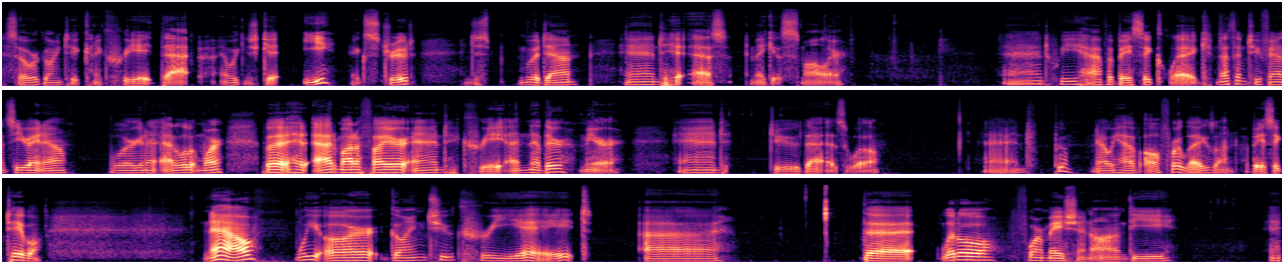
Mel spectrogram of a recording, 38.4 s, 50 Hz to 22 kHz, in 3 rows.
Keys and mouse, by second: 0.9-2.7 drag, 1.8 e, 5.3-7.1 middle drag, 6.3 s, 7.3-8.7 middle drag, 10.0 z, 12.4 Tab, 15.7-17.4 drag, 20.0-22.0 drag, 22.4-26.3 middle drag, 26.0 KP_1, 26.9-29.9 middle drag, 35.0 middle click.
